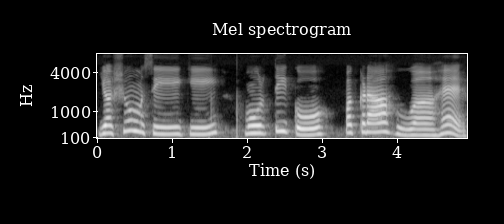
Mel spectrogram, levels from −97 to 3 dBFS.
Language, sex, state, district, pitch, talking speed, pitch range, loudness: Hindi, male, Punjab, Fazilka, 250 Hz, 95 wpm, 225-285 Hz, -14 LUFS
